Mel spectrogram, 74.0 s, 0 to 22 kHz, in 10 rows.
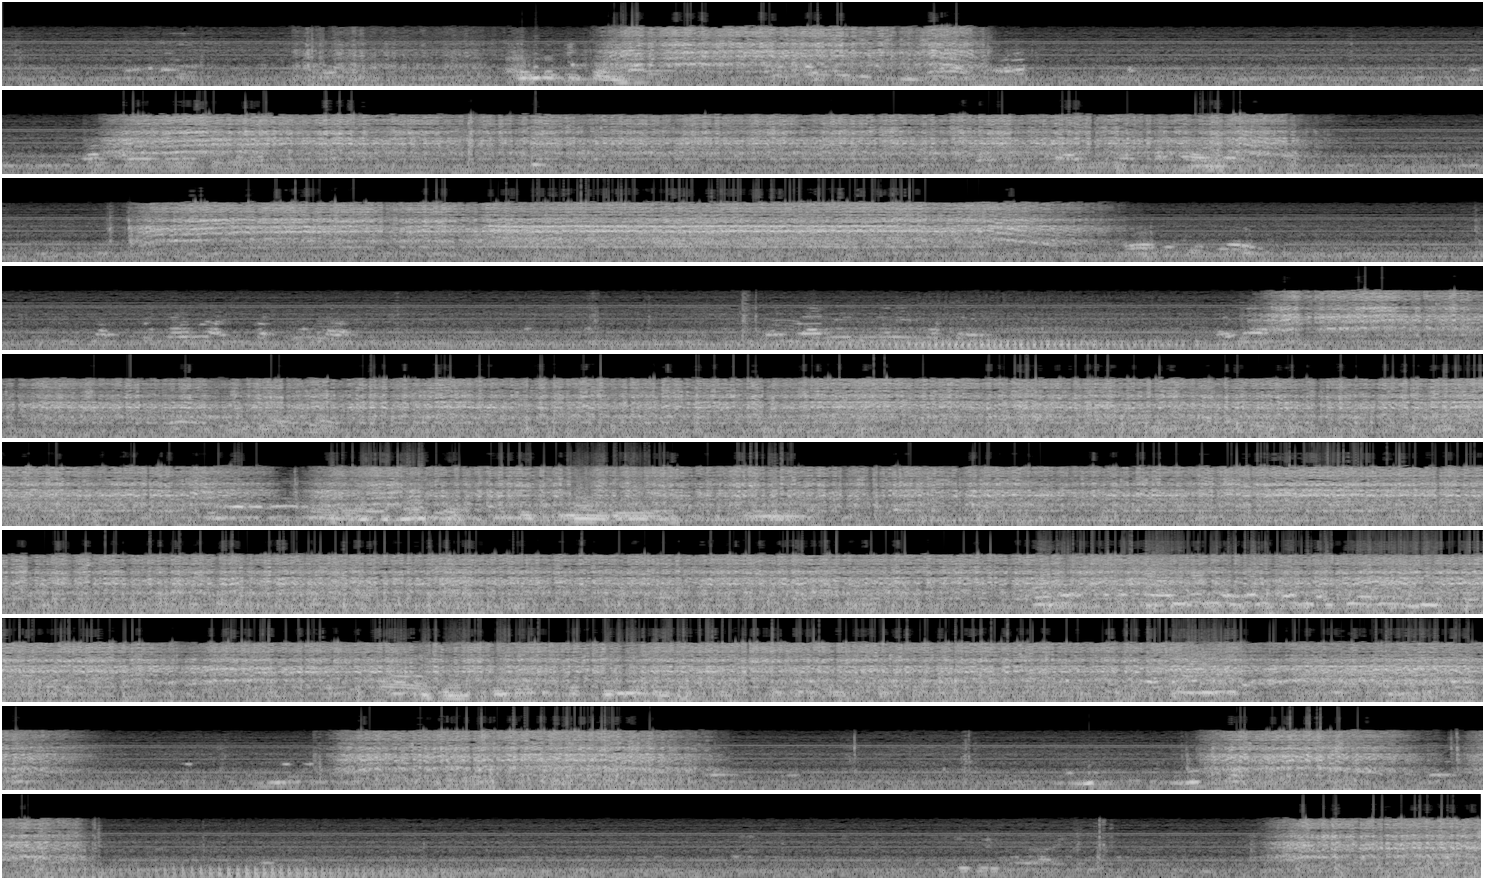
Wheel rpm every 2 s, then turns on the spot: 10, 50, 90, 0, 130, 160, 140, 30, 150, 150, 10, 0, 0, 0, 80, 160, 160, 160, 160, 100, 160, 160, 160, 160, 160, 160, 140, 160, 160, 130, 40, 60, 20, 40, 0, 0, 50.
none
